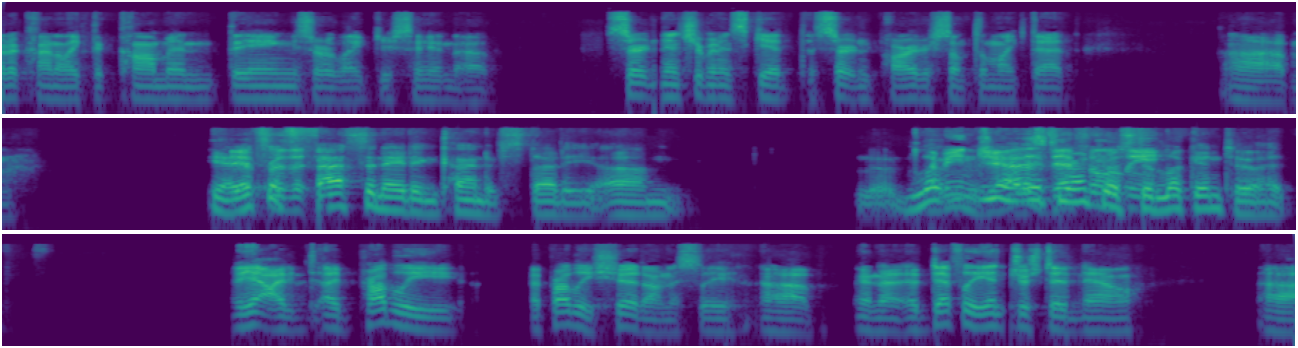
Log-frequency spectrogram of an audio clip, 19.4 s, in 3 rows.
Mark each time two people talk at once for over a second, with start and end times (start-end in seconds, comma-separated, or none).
11.1-12.4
